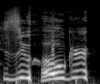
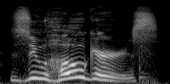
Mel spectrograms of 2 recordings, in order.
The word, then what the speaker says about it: Zyuohger: did you say Zyuohger? There's no ogre. Zyuohger. That's not a ho-H.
